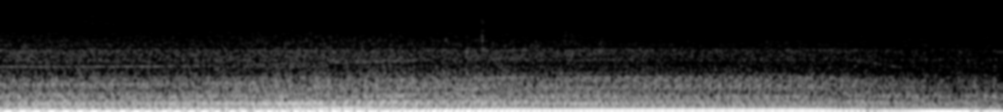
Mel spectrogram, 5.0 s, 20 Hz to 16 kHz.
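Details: Recorded inside a 155: deep, uneven, lumpy rumble that never runs smooth; the engine is misfiring, missing on a cylinder.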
